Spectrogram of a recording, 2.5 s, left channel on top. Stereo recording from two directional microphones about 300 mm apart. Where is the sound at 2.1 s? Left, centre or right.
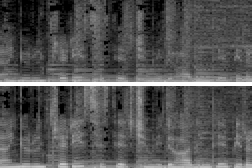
Right.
